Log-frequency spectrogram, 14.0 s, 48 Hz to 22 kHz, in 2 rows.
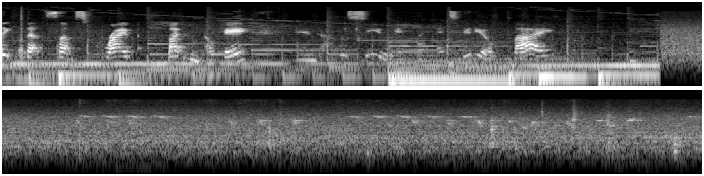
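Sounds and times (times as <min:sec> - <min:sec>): steady background hiss: 0:06.6 - 0:14.0
birds chirping: 0:07.6 - 0:14.0.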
